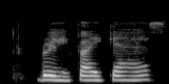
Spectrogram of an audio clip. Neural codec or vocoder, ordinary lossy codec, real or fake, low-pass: codec, 16 kHz, 4 kbps, FreqCodec, larger model; none; fake; none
